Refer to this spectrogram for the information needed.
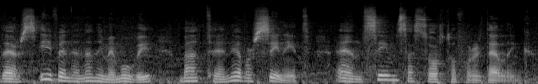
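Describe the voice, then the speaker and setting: A man with a non-native accent speaks at a moderate pace in a medium pitch, his intonation lively, with music playing in the background. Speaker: video game reviewer. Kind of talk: scripted narration.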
